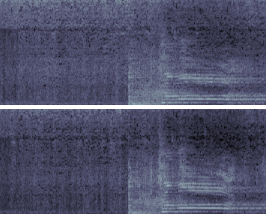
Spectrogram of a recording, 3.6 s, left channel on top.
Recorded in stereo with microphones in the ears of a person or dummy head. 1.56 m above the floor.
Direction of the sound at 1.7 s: 20° right (ahead or behind).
